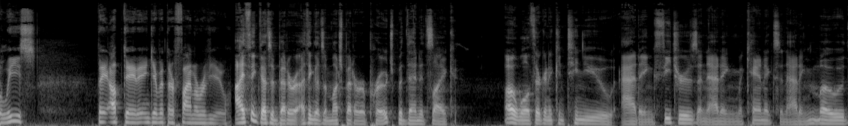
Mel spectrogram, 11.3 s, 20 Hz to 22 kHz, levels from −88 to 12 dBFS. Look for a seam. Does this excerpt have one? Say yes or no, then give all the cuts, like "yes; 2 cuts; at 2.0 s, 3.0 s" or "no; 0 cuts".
no; 0 cuts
